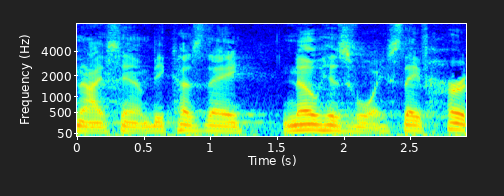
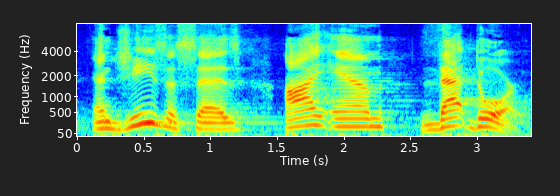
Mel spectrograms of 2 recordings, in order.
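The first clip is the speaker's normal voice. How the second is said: louder, slower proclamation of the verse; full-force preaching; 6 semitones higher, 7 dB louder than usual. Acted. Preacher proclaiming Jesus as the door, loud and slow. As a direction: declare each line firmly.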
